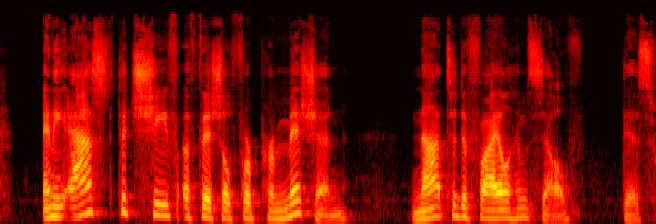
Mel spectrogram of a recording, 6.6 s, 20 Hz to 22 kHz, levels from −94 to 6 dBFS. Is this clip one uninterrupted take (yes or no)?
yes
